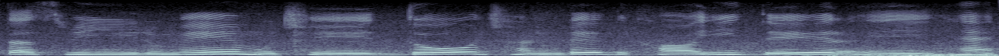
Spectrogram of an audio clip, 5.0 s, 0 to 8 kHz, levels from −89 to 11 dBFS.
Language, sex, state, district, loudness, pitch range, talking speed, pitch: Hindi, female, Madhya Pradesh, Katni, -11 LUFS, 220-260 Hz, 110 wpm, 235 Hz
